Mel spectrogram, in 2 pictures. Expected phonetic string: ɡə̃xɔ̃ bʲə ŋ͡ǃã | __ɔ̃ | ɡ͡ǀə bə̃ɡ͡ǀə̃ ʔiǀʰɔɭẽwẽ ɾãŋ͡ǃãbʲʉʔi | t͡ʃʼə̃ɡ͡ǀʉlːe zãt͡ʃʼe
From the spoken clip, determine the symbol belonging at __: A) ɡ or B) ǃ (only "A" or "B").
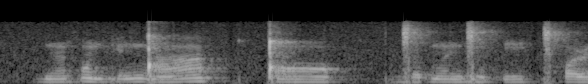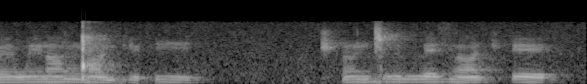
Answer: B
